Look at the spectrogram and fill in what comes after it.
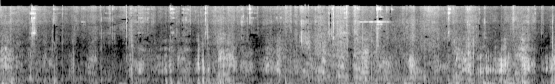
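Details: Two dogs, Aslan the Kangal and his best friend Neela the Doberman, reunited after a while and playing like puppies; quick breathy panting bursts follow one another irregularly, mixed with scuffling and thumps of rough play.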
